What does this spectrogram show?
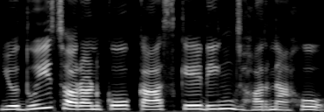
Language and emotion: Nepali, neutral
